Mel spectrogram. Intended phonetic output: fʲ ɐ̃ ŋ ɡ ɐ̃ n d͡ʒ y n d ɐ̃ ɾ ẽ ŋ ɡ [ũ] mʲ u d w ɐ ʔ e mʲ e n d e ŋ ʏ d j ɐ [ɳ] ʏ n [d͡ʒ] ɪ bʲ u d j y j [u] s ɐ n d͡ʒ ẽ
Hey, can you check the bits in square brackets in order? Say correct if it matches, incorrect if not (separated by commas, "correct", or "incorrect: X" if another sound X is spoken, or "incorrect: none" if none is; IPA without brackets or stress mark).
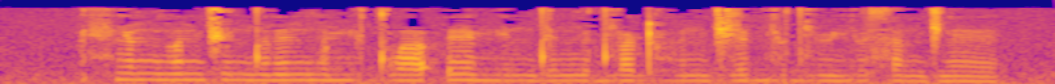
correct, incorrect: ɖʱ, correct, incorrect: y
